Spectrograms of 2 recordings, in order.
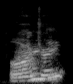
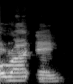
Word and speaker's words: Oronde: I'm going to try to pronounce it. Andre? That's Andre? Mm-hmm. Lord, I didn't rename the man. Oh, okay. Oronde. I'm sorry. Oronde.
